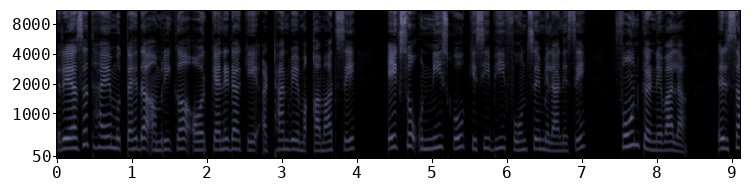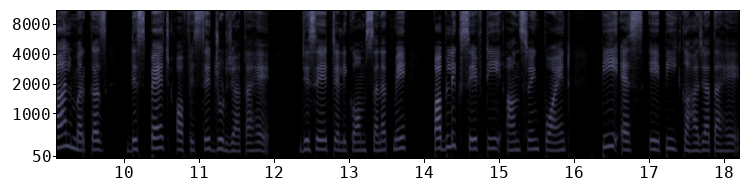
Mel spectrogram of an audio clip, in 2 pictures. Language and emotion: Urdu, neutral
